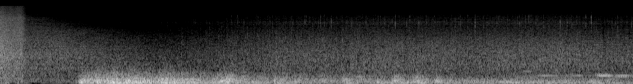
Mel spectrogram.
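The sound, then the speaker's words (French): Fine rain falls on Kampala, Uganda, on a Monday morning. A sudden low rumble of thunder breaks in near the start, then a steady, even hiss of rain continues underneath it. “Le lendemain matin, lundi 28 juin, une pluie fine s'abat sur Kampala, la capitale de l'Ouganda.”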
